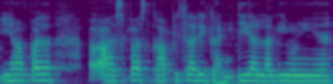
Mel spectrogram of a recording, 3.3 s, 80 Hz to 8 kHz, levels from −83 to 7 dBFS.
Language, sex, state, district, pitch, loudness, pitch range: Hindi, female, Uttar Pradesh, Jyotiba Phule Nagar, 200 Hz, -28 LUFS, 195-210 Hz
